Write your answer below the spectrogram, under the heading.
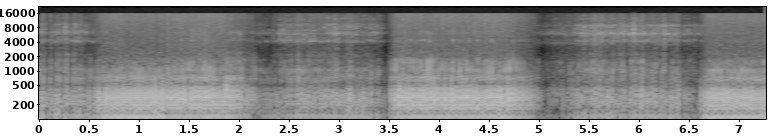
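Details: Domestic cat purring with pleasure while being brushed, stroked and petted indoors; deep rumbling purr pulsing in alternating louder inhale and softer exhale phases, each cycle about 1.5 seconds, with faint brushing scrapes.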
